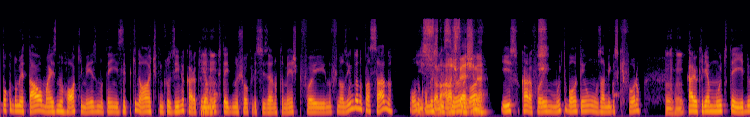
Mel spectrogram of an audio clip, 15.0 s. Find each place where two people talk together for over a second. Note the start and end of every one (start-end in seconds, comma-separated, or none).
8.3-9.8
